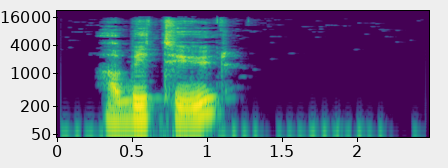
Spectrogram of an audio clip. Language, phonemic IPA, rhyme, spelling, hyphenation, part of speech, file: Norwegian Bokmål, /abɪˈtʉːr/, -ʉːr, abitur, a‧bi‧tur, noun, NB - Pronunciation of Norwegian Bokmål «abitur».ogg
- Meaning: Abitur (a group of exams taken in the final year of German secondary school)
